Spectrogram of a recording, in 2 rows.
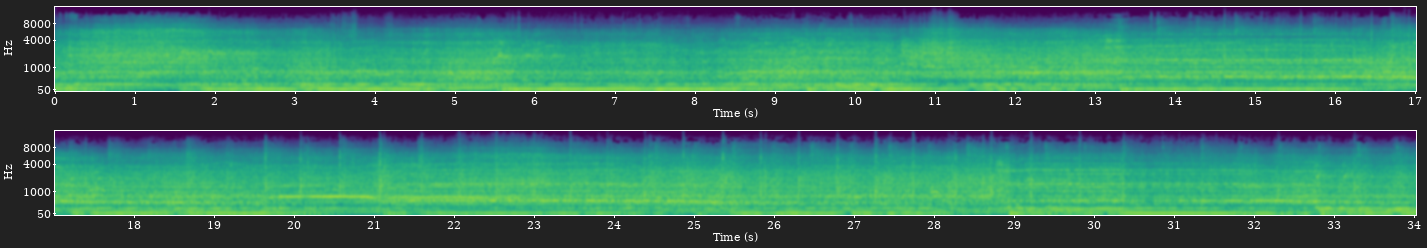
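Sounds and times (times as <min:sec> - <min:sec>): bass line: 0:00.0 - 0:34.0
crowd noise: 0:00.0 - 0:34.0
loud low drone: 0:00.0 - 0:34.0.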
